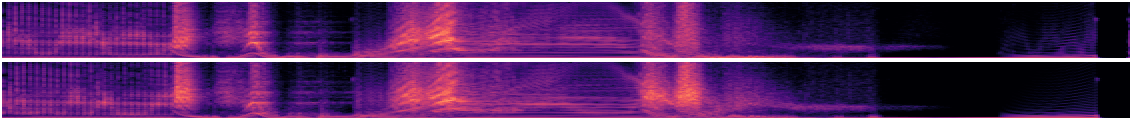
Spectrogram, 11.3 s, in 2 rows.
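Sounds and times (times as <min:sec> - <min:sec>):
drum and bass music with heavy bass: 0:00.0 - 0:04.4, 0:05.0 - 0:11.2.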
